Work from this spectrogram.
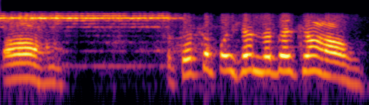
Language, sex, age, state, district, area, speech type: Odia, male, 60+, Odisha, Gajapati, rural, conversation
